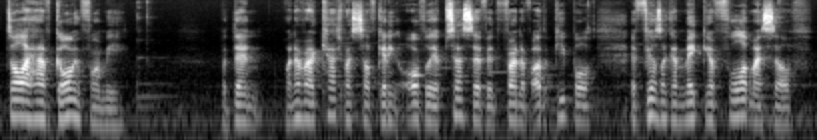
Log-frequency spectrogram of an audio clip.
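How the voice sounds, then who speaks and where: A man reading the hesitant, halting confession of a shy, self-loathing teenage girl from a game. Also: mid-range voice, a bit bright, soft background music, natural voice. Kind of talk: reading game dialogue aloud.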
